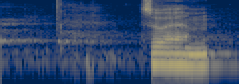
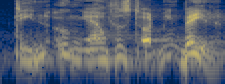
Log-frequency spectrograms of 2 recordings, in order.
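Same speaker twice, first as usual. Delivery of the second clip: high, loud, slow outraged yell; angry shout; 8 semitones higher, 7 dB louder, slower than usual. Acted. Angry neighbour yells at Anton's dad about car, furious shout. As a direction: drag the accusation out at a shout. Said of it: "skriker den arga farbrorn".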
